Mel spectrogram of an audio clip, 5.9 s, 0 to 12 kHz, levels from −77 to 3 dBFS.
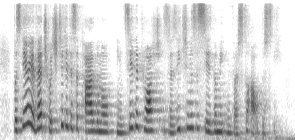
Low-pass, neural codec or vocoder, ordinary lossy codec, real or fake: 10.8 kHz; codec, 24 kHz, 0.5 kbps, DualCodec; AAC, 32 kbps; fake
